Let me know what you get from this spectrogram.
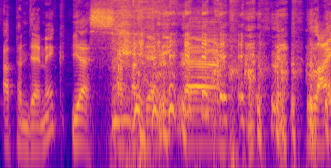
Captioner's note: laugh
